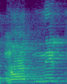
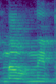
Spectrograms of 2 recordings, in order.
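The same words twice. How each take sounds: First: नवनीत said as "Nobnit", rounded "o" first; Bengali pronunciation. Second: Said in the usual way. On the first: Shown as a demonstration. Teacher teases Bengalis over vowels, नवनीत becomes "Nobnit". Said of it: "ओ लगा तो चाहे आ लगा". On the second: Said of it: "तुम लोग के लिए तो एक ही ना".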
